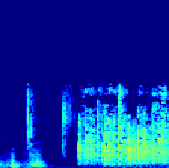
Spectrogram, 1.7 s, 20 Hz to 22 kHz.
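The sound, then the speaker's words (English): Two six-sided dice are rolled during a tabletop game session: a few sharp clicks and a brief pause, then a steady, bright clattering rattle that continues for about a second with no voices. “Everyone make 2 D6 rolls, and again, don't snake eyes.”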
